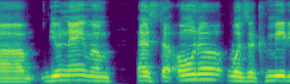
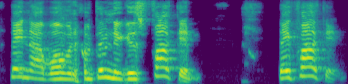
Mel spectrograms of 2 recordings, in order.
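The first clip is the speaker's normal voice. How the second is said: retold heckler's call, rising higher toward the end; mock yell from the crowd, climbing in pitch; 6 semitones higher than usual. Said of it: "Somebody yelled out".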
